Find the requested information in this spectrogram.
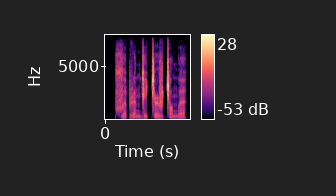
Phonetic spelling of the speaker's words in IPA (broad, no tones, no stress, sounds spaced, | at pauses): xʷ ɜ p ɭ ɐ ŋ ɡ e c ə˞ v c ɔ ŋʷ ɜ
